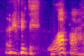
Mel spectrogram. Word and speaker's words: Whopper: the Whopper, but he pronounces it like, the Australian way, Whopper. Wappa.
